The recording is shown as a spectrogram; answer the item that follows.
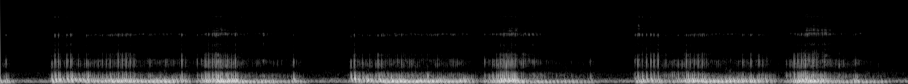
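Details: Indoor pet cat purring as a feline study buddy: deep buzzing rumble in three long breath cycles, each phrase lasting about two seconds, with brief dips in between.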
